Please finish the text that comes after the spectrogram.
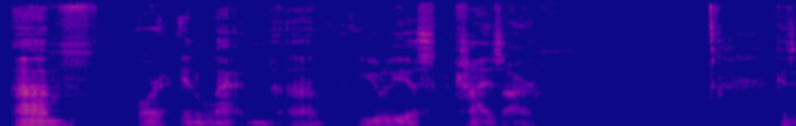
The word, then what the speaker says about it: Caesar: or in Latin ulius kaisar because in classical Latin the C is pronounced as a hard C or like a k AE is an I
